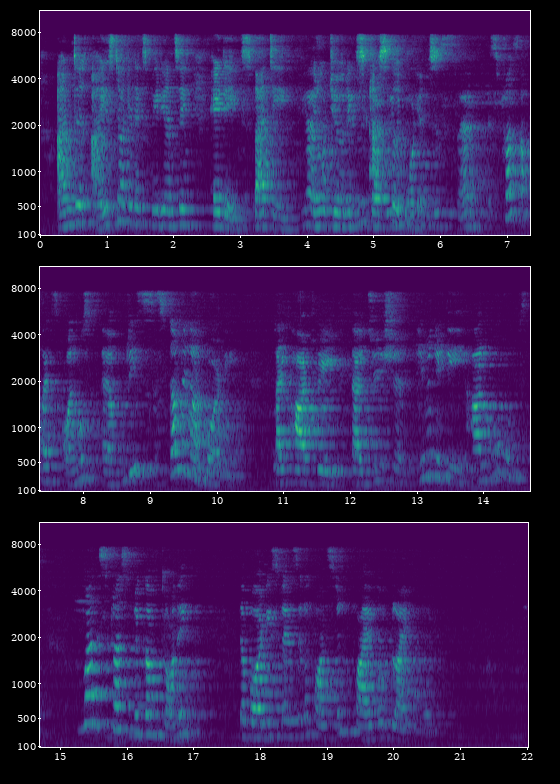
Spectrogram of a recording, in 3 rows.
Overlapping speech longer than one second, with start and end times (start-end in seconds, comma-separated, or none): 4.1-6.0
